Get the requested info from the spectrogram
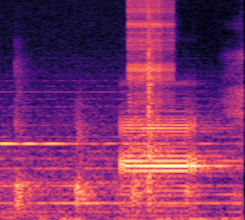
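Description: Faint, sustained music tones, then a short electronic buzz just past the middle that lasts under a second.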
